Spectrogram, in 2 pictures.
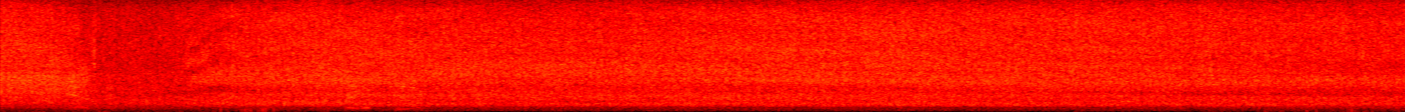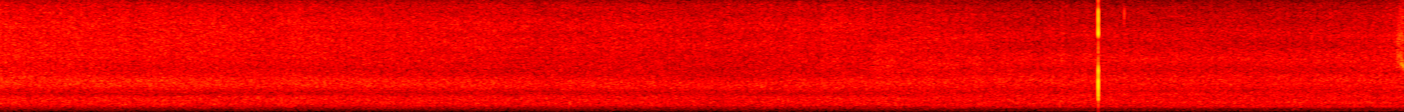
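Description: Shallow, rocky river rushing over stones, a steady hiss of white water. A single sharp click sounds near the end.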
